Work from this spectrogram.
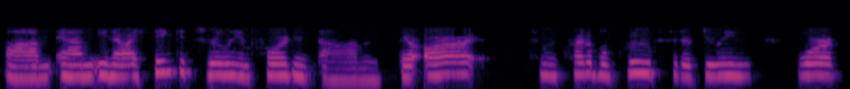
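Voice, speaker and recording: A woman filmmaker speaking earnestly and haltingly, unscripted, on a panel call. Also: mid-range voice. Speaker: documentary filmmaker. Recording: muffled narrow-band conference call line.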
